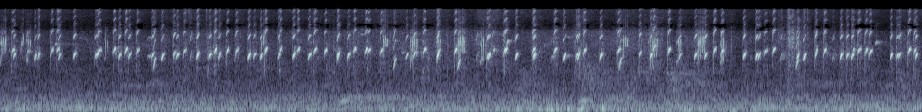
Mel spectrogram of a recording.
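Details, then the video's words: European goldfinch mating calls used as singing stimulation to excite males into song; dense rapid high twittering chirps, many overlapping notes throughout, with a low background hum. "بتبتة الحسون نداءات التزاوج والهيجان"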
